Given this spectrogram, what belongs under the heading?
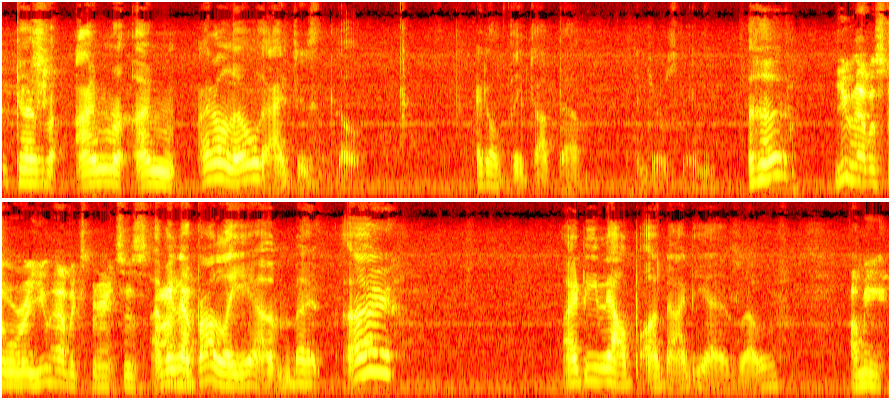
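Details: Adult woman with advanced, progressive Friedreich ataxia, a neuromuscular disease affecting all her muscles and nerves; ataxic dysarthria.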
